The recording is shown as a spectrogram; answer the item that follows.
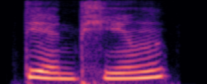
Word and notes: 点评: diǎn píng

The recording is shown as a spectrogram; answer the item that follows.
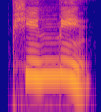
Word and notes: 拼命: pīn mìng

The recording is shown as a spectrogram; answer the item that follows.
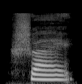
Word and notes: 摔: shuāi

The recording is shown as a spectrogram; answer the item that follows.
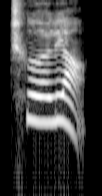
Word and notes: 车辆: chē liàng

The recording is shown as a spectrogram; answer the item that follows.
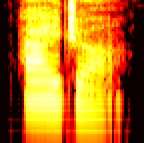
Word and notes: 挨着: āi zhe

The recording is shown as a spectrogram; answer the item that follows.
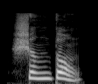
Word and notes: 生动: shēng dòng

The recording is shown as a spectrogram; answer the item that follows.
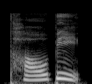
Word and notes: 逃避: táo bì

